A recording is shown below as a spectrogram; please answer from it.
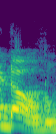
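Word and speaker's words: dough: इसमें एस क्या साइलेंट है। और पांचवा नंबर में जो हम लोगों का लिखा हुआ है डऊ।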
